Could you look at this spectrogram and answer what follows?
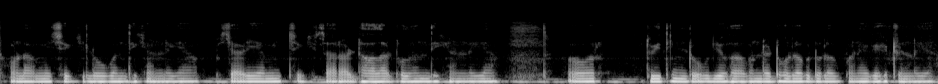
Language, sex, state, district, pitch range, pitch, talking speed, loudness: Hindi, male, Uttarakhand, Tehri Garhwal, 130-135 Hz, 130 Hz, 160 wpm, -15 LUFS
